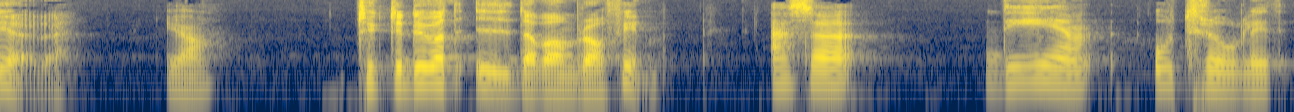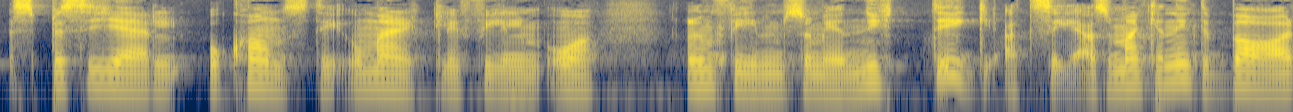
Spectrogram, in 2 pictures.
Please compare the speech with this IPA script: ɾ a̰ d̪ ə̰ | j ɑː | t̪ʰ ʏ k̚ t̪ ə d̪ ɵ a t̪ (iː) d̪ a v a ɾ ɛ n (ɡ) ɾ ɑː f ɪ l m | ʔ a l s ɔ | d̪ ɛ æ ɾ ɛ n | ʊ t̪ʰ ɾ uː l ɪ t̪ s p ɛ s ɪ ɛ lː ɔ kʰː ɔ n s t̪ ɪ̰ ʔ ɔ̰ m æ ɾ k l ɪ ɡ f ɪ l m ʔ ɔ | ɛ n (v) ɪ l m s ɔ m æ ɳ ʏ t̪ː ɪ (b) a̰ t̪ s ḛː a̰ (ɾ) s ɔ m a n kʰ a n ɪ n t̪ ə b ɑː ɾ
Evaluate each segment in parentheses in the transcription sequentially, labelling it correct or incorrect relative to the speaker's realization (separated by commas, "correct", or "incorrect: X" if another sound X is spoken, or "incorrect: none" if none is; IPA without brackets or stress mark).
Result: correct, incorrect: b, incorrect: f, incorrect: ɡ, incorrect: l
